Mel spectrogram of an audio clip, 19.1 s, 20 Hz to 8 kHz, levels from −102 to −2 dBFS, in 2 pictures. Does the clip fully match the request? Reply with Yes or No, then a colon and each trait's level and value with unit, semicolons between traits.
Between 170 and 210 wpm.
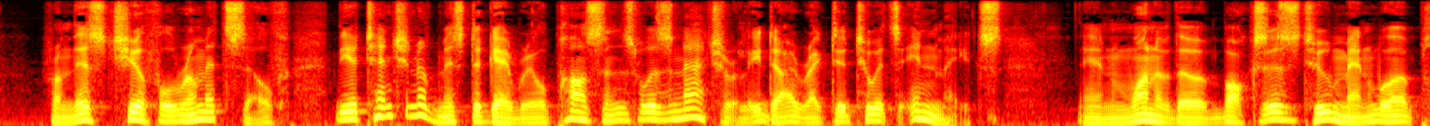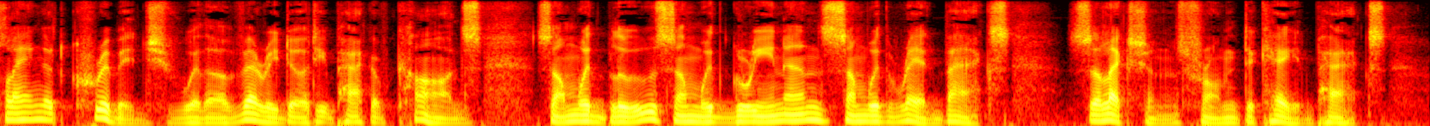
No: average, 155 wpm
